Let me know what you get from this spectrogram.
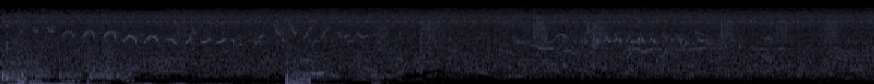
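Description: A small bird singing two phrases of quick, high, rising-and-falling notes, the first about half a second in and the second around five and a half seconds in, over a low rumble on the microphone that dies away after about three seconds.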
